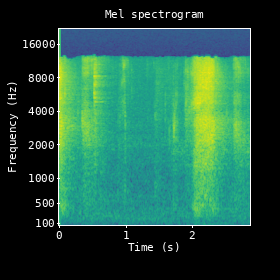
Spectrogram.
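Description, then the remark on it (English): A professional tea taster tastes manufactured tea in a tasting room, with a line of 75 cups of different teas and grades: a loud, airy slurp bursts out, hissy and sustained for a moment, after a few softer sipping and sucking sounds. No one speaks. “And that means high-volume slurping.”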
